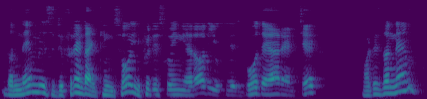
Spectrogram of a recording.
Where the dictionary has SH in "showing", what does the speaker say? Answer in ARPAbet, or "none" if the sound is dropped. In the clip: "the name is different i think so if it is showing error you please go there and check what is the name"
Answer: S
